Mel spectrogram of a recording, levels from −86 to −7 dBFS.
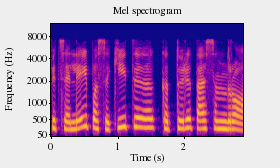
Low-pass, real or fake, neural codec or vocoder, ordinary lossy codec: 7.2 kHz; real; none; MP3, 96 kbps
